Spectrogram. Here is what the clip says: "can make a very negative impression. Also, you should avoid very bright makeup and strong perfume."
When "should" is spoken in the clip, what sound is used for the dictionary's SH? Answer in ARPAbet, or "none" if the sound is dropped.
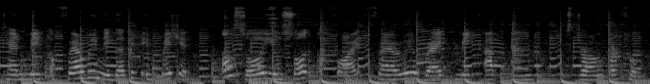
S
